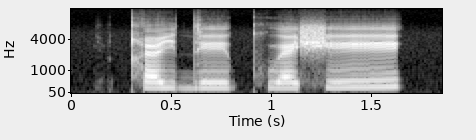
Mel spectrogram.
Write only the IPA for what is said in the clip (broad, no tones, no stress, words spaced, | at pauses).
qʰi de kʷʰæʃe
